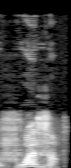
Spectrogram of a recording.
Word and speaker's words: voisin: Attention tout de même au son Z, qui est écrit avec un S entre 2 voyelles.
